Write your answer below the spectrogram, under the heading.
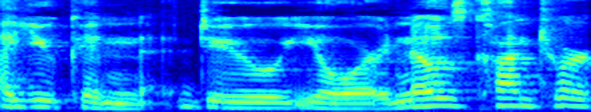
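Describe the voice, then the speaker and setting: A woman with a normal speaking voice talks at a fairly low pitch and a fairly slow pace. Her intonation is lively. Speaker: makeup product seller. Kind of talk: product tutorial livestream.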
